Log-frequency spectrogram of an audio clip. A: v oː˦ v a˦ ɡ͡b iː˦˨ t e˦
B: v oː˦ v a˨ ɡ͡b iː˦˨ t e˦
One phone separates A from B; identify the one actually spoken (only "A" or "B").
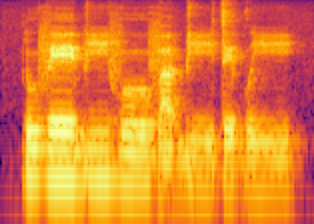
B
